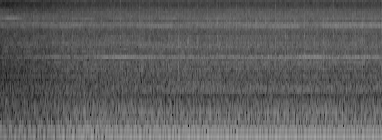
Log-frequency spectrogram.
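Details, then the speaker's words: Cadillac Fleetwood engine at idle after coolant valve work: rough, lumpy idle with deep regular bloop about three times a second over the rumble; misfire, owner blames failing OptiSpark distributor, and it later wouldn't restart. "Every time when you hear that bloop bloop sound, that is a miss."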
